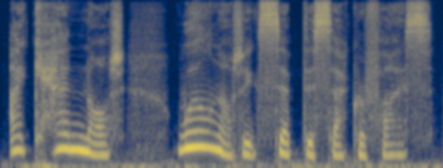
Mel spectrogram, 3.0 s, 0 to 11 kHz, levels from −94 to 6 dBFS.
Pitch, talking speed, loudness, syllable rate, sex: 220 Hz, 140 wpm, -16 LUFS, 4.8 syllables/s, female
